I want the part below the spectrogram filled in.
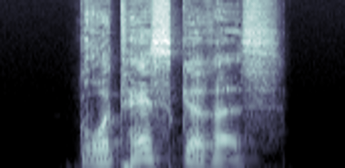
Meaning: strong/mixed nominative/accusative neuter singular comparative degree of grotesk
- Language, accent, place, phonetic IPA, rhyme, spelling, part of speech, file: German, Germany, Berlin, [ɡʁoˈtɛskəʁəs], -ɛskəʁəs, groteskeres, adjective, De-groteskeres.ogg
